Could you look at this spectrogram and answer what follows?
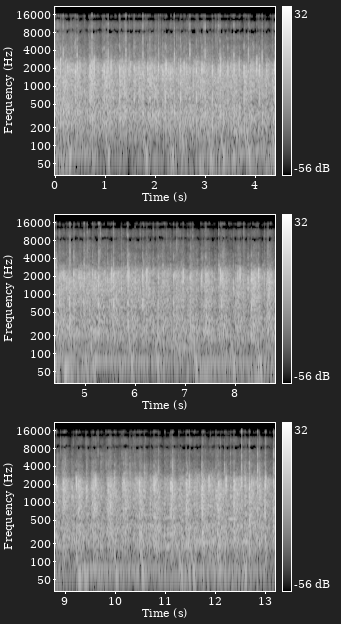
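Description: Applause from a roomful of people, many hands clapping steadily and densely without letting up.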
